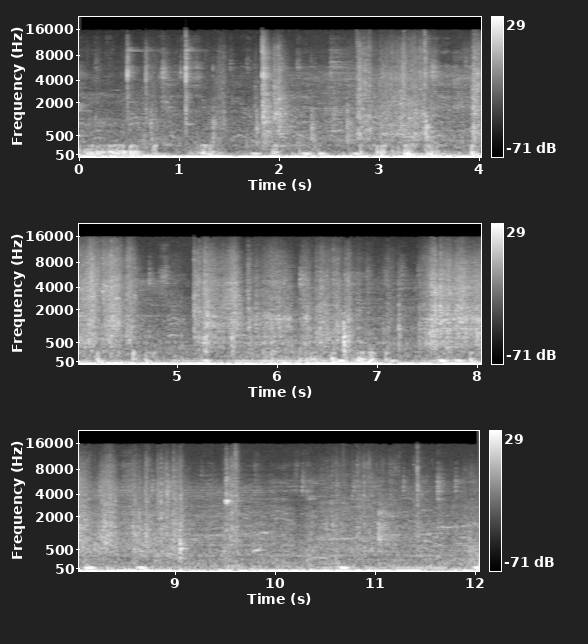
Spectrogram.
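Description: Aluminium foil crinkling and rustling in repeated bursts as a cooked brisket is unwrapped from its foil-lined pan, over a low rumble.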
